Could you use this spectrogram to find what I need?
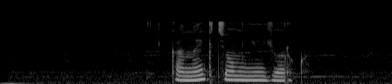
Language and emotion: Russian, neutral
